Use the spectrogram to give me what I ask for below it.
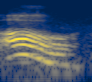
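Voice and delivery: smooth, oily charmer. Acted. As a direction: ooze it out oily. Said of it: "with this oily voice".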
